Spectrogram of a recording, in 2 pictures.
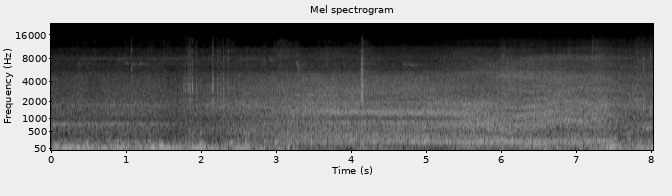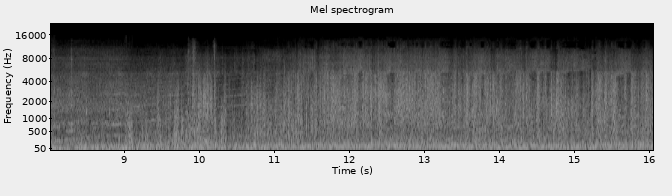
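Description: Wind rushing over the microphone of a Zero FXE electric motorcycle as it picks up speed, over road rumble; an oncoming car passes with a falling pitch just before halfway, and from about ten seconds in the wind becomes a steady loud whoosh.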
